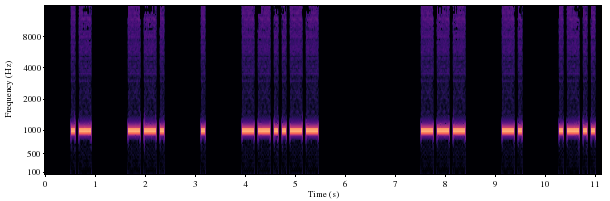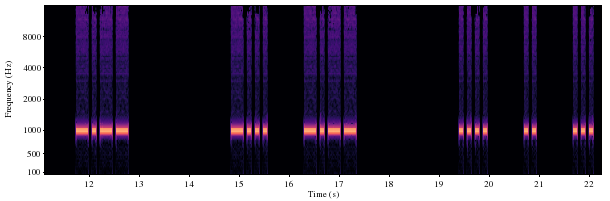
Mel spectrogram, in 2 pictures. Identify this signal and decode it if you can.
Morse code, heard as a keyed tone, about 15 wpm, spaced as for 8 wpm, 1000 Hz. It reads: AGE, ONLY BY HIS
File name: qotdfiles / 8wpm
